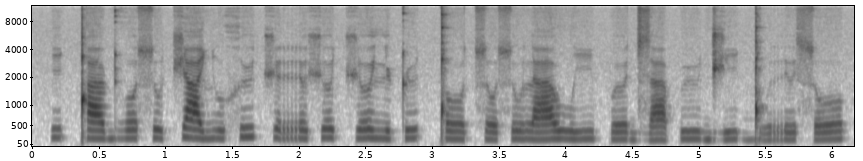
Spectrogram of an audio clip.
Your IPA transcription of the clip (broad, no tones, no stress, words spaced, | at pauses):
iǃa ɖʱosut͡ʃa ʎuxʉ t͡ʃɵrɵʃɵ t͡ʃɵ lʲɵʈʉ ǃo t͡sosula wi pɵ d͡zapʉ d͡ʒi ɡ͡ǃurɨso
